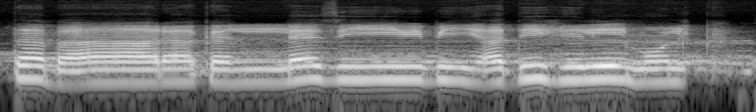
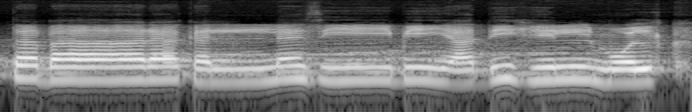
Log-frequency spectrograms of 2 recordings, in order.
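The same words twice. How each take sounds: No difference in how they are said.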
